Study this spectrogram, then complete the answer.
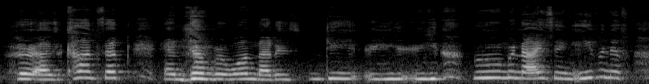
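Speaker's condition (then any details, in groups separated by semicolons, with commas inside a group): Cerebral palsy, severe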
